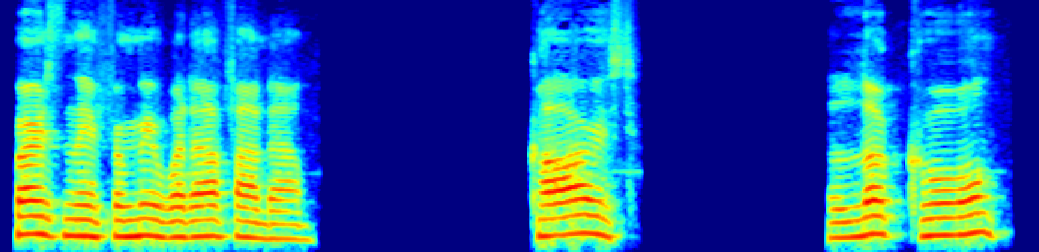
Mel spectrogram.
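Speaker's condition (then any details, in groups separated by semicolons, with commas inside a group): ALS; wheelchair built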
